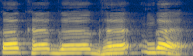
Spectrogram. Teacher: क वर्ग अर्थात क ख ग घ ङ का उच्चारण स्थान कंठ है।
